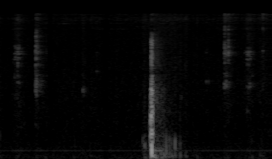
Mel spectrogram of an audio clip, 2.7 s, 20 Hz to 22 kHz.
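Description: A dry chain on a Husqvarna 350 chainsaw squeaks as it is moved by hand, giving a few short, faint squeaks and ticks with one louder scrape in the middle, all at close range.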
